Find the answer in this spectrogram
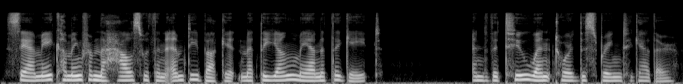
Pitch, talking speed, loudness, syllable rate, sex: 180 Hz, 210 wpm, -16 LUFS, 5.5 syllables/s, female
